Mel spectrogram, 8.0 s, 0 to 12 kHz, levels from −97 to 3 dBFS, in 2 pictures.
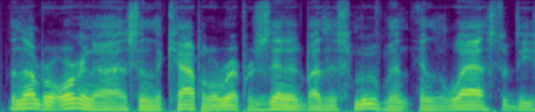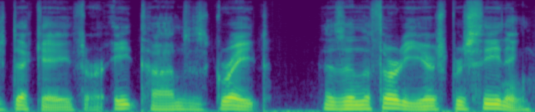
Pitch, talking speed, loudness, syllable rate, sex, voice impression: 100 Hz, 200 wpm, -17 LUFS, 6.3 syllables/s, male, very masculine, slightly old, very thick, slightly relaxed, very powerful, dark, slightly hard, clear, fluent, cool, intellectual, slightly refreshing, sincere, very calm, very mature, friendly, very reassuring, unique, slightly elegant, wild, slightly sweet, lively, kind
